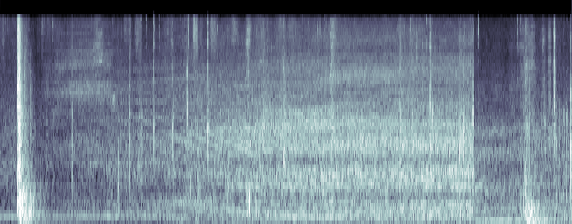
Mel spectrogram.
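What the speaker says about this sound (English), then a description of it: "There's a car coming." A car approaches and rolls past on a hillside road at Daman-e-Koh in Islamabad, its engine and tire noise swelling into a steady rush for several seconds before falling away, with no talking.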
